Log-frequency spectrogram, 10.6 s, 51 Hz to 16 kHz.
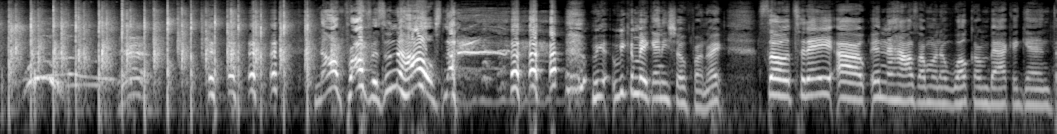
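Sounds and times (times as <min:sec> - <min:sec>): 
small studio audience clapping: 0:00.0 - 0:03.6
studio audience whooping and cheering: 0:00.1 - 0:02.4
laughter: 0:01.2 - 0:03.0, 0:04.4 - 0:05.8
speech: 0:03.2 - 0:10.5.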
